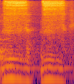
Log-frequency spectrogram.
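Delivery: soft low buzzing zz; quiet z drill; buzzing z sound. Shown as a demonstration. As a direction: hold a quiet z buzz. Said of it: "vai parecer um Z".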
